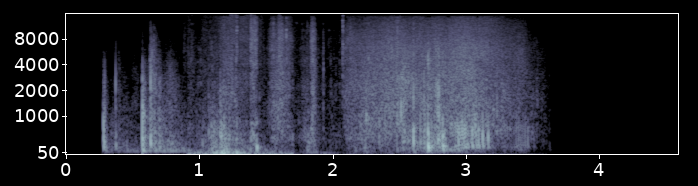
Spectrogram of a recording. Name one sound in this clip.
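A man sits down heavily in a padded chair.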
